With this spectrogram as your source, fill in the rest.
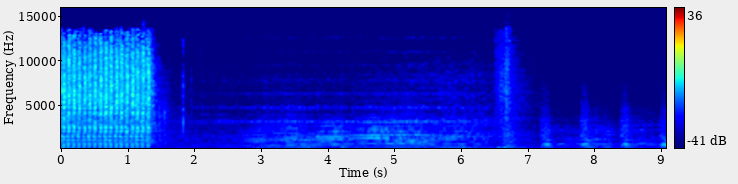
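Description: Military machine guns firing, a rapid rattling burst of automatic fire at the start, followed by a loud, dense stretch of heavier gunfire and explosions with scattered shots near the end.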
